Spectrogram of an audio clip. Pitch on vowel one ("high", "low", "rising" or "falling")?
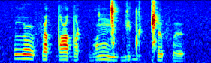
falling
